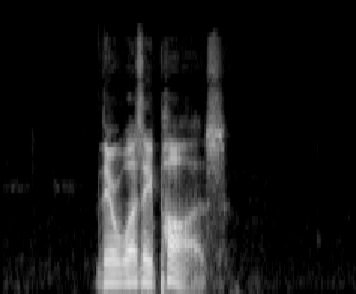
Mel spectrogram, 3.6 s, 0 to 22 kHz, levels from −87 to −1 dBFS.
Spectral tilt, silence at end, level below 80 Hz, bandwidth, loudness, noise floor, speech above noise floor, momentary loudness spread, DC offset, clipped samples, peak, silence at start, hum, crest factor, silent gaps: -6 dB/octave; 1.35 s; -50 dBFS; 14.5 kHz; -19 LUFS; -79 dBFS; 60 dB; 15 LU; under 0.1%; under 0.1%; -2 dBFS; 0.95 s; none; 22 dB; none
